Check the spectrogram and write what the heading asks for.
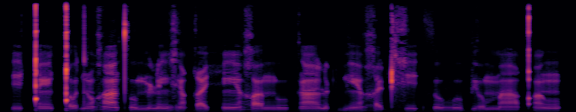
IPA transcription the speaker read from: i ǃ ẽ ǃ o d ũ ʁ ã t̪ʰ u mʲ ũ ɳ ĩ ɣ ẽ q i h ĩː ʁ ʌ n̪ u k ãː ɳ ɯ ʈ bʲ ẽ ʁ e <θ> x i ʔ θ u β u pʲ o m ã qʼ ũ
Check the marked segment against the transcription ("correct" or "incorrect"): incorrect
